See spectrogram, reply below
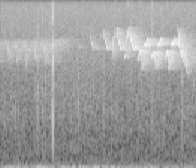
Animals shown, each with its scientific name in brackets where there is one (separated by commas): Black-throated Blue Warbler (Setophaga caerulescens), Chestnut-sided Warbler (Setophaga pensylvanica)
